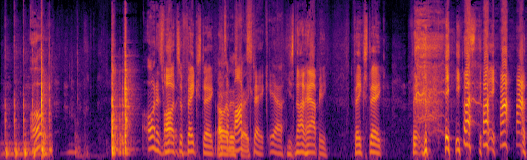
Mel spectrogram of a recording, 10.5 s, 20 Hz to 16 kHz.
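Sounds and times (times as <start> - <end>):
speech: 0.7 - 1.0, 3.0 - 10.5
dog panting heavily: 1.0 - 2.2, 7.6 - 8.8
laughter: 8.2 - 10.5.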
